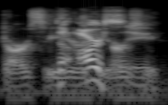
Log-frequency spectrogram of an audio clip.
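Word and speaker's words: D'Arcy: pronounce his last name the D apostrophe Arc y I think it's like Darcy DRC he is gonna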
